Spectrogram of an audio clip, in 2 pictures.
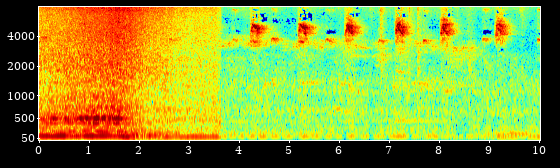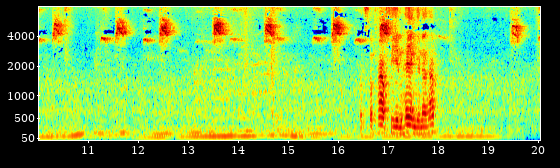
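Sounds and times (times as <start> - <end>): bird chirping: 3.6 - 18.5, 19.1 - 20.0.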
